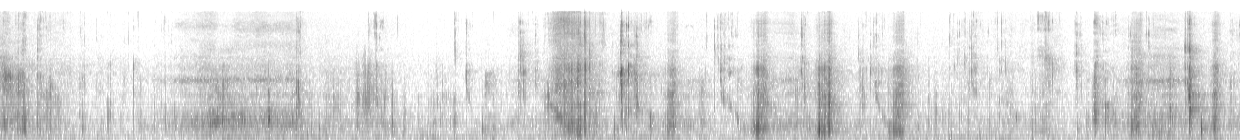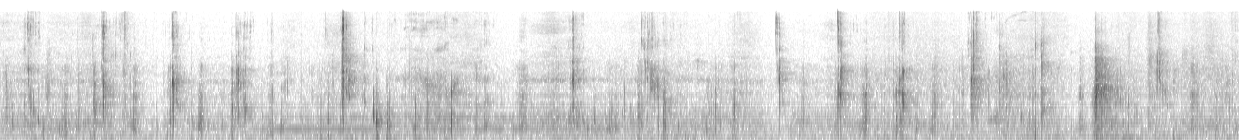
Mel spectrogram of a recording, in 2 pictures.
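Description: Close-miked chewing of a mouthful of mutton curry and rice: wet mouth smacks and irregular clicks, several a second.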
